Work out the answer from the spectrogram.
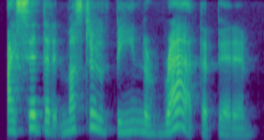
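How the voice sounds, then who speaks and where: A woman voicing a calm, patient mother in a storybook reading. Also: medium pitch, pitched above the performer's own voice. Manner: measured, calm, slow.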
